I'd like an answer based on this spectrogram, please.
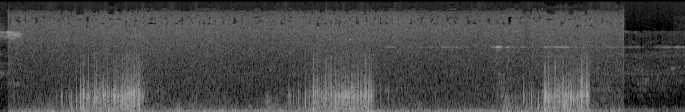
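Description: Three breaths with brief, fine popping clicks over a low background hum, fitting fine crackles in the lungs.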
